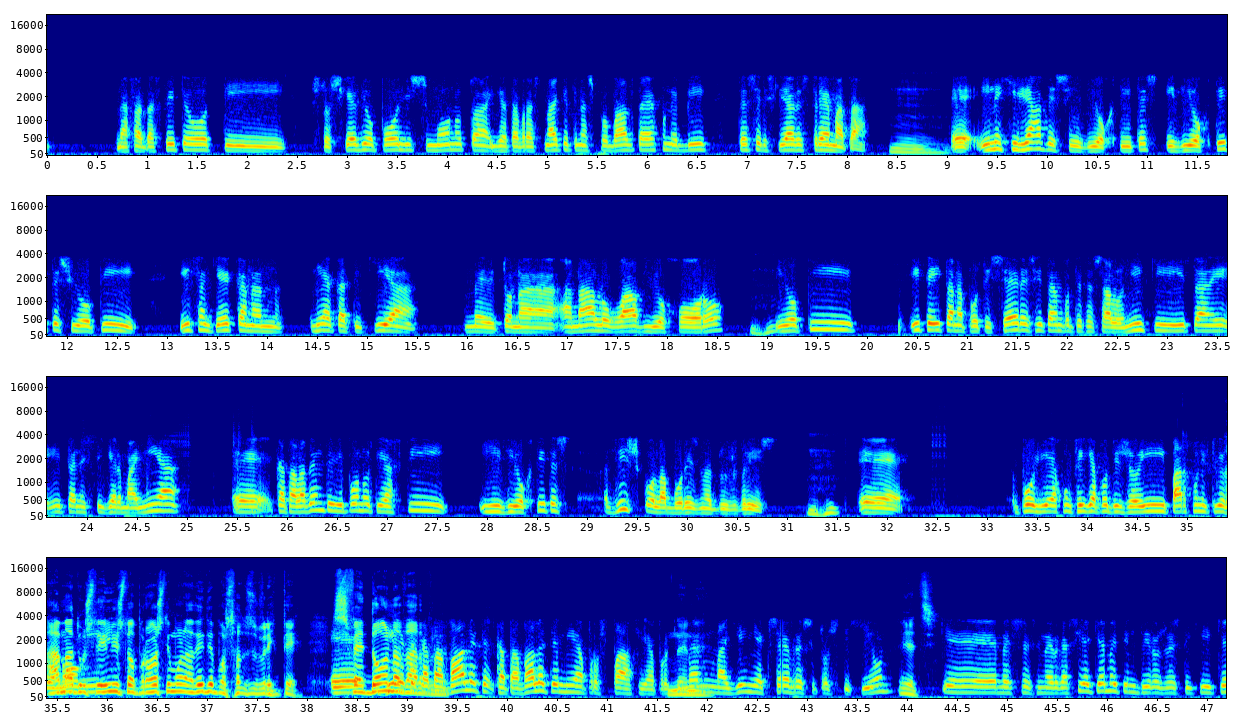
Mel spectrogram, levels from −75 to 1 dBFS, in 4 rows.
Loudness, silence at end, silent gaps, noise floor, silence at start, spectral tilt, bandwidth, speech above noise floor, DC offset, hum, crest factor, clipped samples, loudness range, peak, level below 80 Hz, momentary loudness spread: -25 LUFS; 0 s; none; -57 dBFS; 0.7 s; -6.5 dB/octave; 14.5 kHz; 33 dB; under 0.1%; none; 18 dB; under 0.1%; 8 LU; -6 dBFS; -58 dBFS; 12 LU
